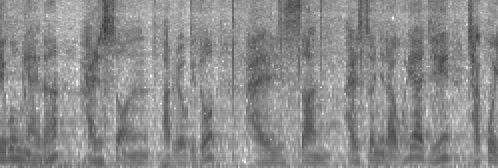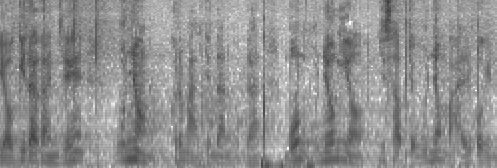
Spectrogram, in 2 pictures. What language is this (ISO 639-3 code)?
kor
